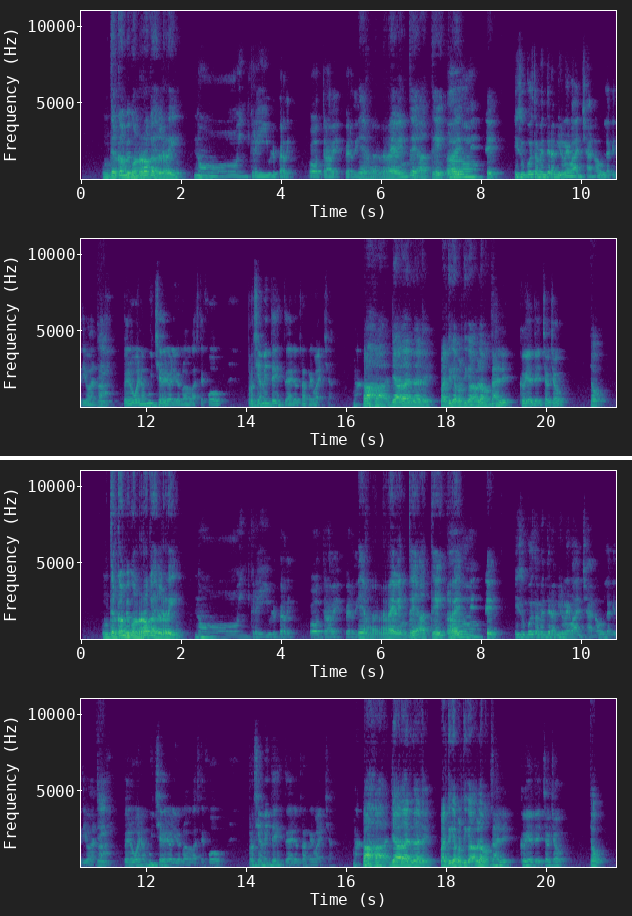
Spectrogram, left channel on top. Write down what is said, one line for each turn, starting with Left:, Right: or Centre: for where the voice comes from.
Right: Intercambio con roca del rey.
Left: No, increíble, perdí. Otra vez perdí.
Right: Te reventé, ah, Te
Left: Ah,
Right: reventé.
Left: Y supuestamente era mi revancha, ¿no? La que te iban.
Right: Sí.
Left: Ah, pero bueno, muy chévere, Oliver, la verdad, este juego. Próximamente te daré otra revancha.
Right: <laughs> Jaja, ya, dale, dale. Practica, practica, hablamos.
Left: Dale, cuídate, chau, chau.
Right: Chau.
